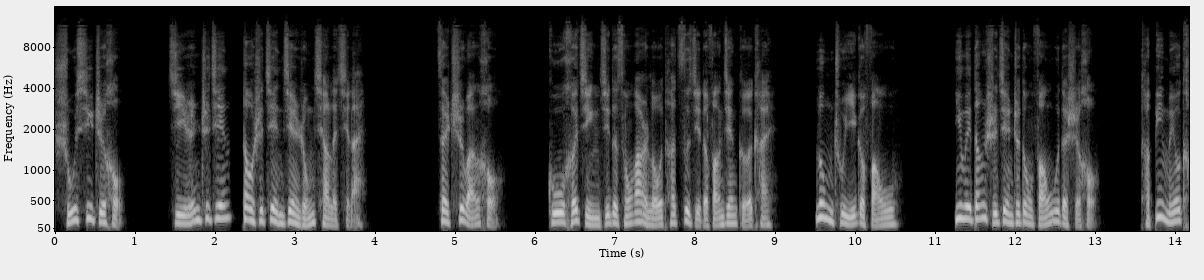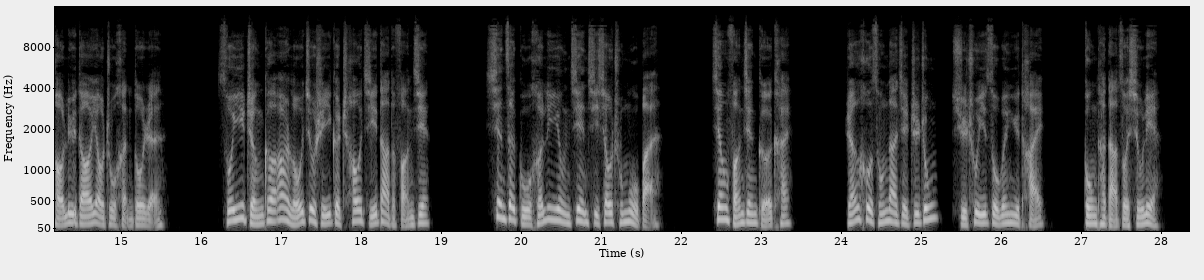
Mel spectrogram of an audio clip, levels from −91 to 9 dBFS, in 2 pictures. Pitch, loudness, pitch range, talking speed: 140 Hz, -22 LUFS, 120-170 Hz, 255 characters per minute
